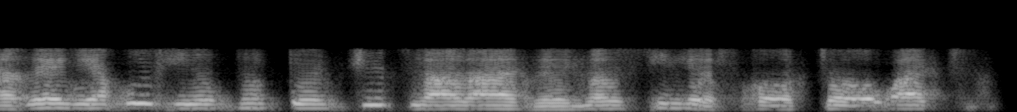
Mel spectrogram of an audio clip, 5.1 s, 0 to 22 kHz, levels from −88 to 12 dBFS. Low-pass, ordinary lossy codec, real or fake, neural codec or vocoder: 3.6 kHz; none; fake; codec, 16 kHz, 0.5 kbps, FreqCodec, smaller model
